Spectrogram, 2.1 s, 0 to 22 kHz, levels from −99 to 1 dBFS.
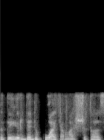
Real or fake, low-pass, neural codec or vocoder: real; 7.2 kHz; none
